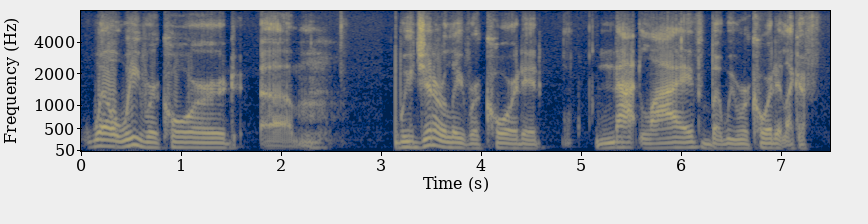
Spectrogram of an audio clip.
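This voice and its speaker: A man's voice: lowish voice, unhurried, darkish tone, no room sound, highs cut off. A man co-hosting a podcast, laid-back and slangy in casual chat. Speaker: podcast co-host.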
